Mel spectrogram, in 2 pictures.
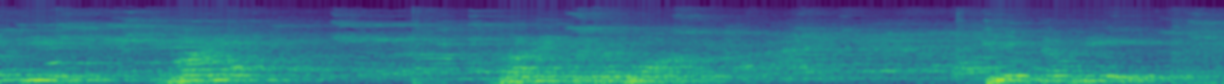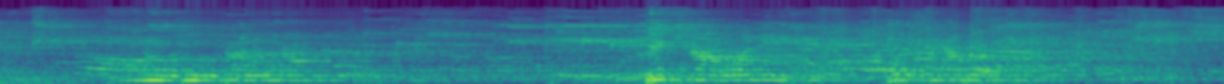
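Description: A basketball bouncing on a hard court floor, several separate sharp bounces at uneven intervals, with players and onlookers shouting throughout.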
